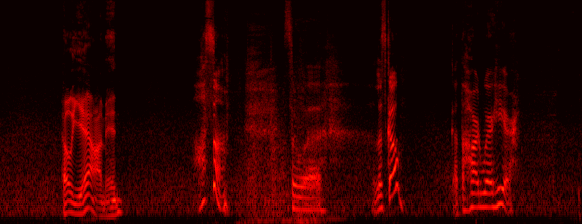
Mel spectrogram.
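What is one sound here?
A young woman answers with animation.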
